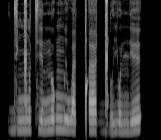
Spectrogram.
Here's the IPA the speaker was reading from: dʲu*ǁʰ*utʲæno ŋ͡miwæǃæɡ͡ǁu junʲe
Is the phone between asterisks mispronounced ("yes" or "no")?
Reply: yes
